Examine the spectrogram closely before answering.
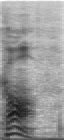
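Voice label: "cough", English pronunciation; kɒf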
